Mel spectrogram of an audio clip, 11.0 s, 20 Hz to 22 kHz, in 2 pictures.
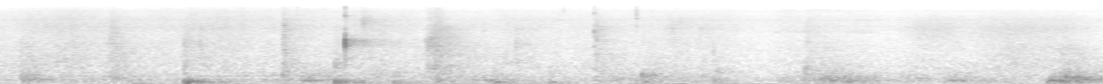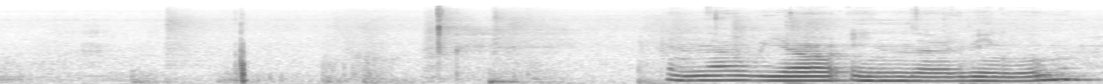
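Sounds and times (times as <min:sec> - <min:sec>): footsteps on laminate floor: 0:00.0 - 0:09.7.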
